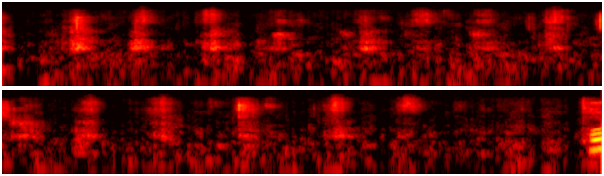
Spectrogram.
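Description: Faint small clicks and rubbing as steel socket cap bolts are screwed into a square hydraulic flange by a gloved hand, about three light ticks a second.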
